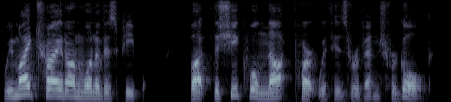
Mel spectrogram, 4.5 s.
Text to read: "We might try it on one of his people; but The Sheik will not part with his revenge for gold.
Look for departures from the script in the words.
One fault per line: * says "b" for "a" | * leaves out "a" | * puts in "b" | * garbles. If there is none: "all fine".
all fine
